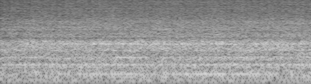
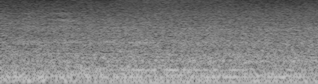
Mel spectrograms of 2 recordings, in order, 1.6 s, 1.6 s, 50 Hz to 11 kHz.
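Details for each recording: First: Miller 330 A/BP welder with cooler running: steady hum with fine rattling chatter from dry cooling fan motor bearings, radiator removed; bearings to be serviced. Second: Miller 330 A/BP welder after servicing the cooling fan bearings, side panel back on and power on: steady even fan whoosh with a faint low hum, much quieter, no rattles; healthy cooling fan.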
